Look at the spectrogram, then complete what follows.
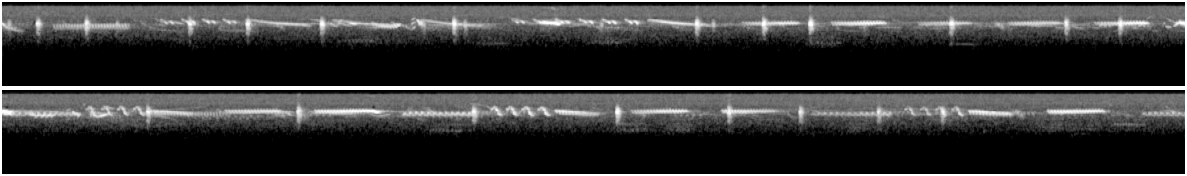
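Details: Northern wheatear in Poland, mixing song and calls: short whistled phrases and quick rattling notes broken by hard clicking calls, all high-pitched and fairly distant, over a light background hiss.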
